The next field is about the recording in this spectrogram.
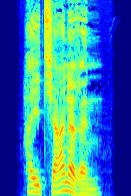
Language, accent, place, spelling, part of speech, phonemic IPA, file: German, Germany, Berlin, Haitianerin, noun, /haiˈti̯aːnəʁɪn/, De-Haitianerin.ogg
- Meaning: Haitian (woman from Haiti)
